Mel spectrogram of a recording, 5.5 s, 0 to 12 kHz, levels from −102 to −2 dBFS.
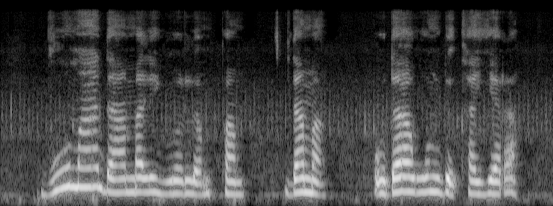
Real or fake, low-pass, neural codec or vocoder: fake; 9.9 kHz; vocoder, 22.05 kHz, 80 mel bands, WaveNeXt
